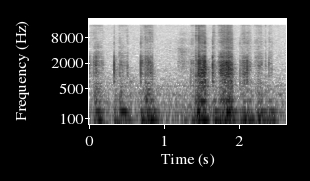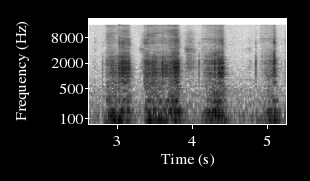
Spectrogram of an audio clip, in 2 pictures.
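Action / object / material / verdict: scrape / pencil on primed canvas / canvas / none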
